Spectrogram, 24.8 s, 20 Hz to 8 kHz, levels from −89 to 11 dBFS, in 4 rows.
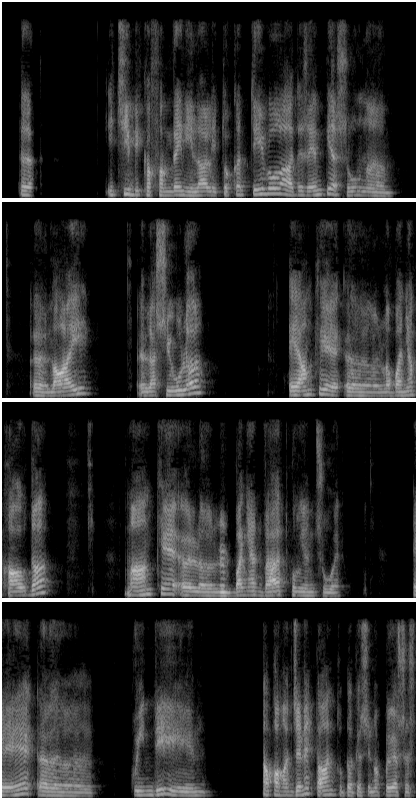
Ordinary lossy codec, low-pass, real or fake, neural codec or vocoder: MP3, 64 kbps; 7.2 kHz; fake; codec, 24 kHz, 3 kbps, HILCodec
